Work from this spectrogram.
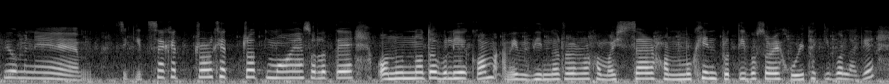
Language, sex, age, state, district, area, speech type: Assamese, female, 18-30, Assam, Nalbari, rural, spontaneous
